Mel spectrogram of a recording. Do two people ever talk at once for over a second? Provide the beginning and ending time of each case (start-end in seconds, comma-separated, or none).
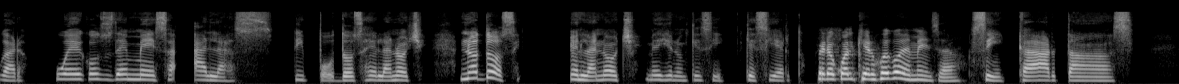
none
